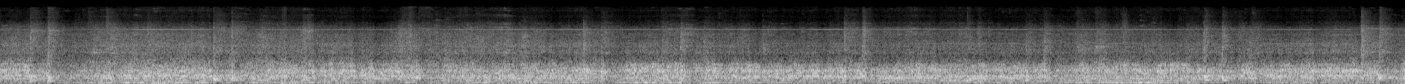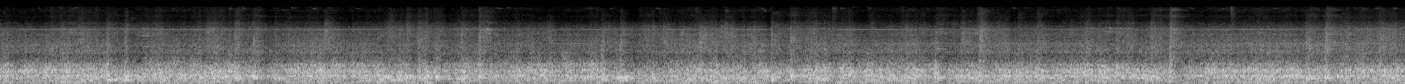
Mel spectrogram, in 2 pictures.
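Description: Passenger train rolling along the line at speed: a steady rumble of wheels on rail with the clickety-clack of rail joints. A faint thin high tone runs through the first half.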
